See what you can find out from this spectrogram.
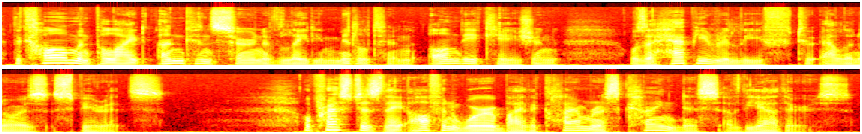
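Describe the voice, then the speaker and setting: A man with a low, mellow voice narrates a classic novel. His pitch moves widely as he reads, giving the scripted prose an expressive, literary delivery. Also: normal speed. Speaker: audiobook narrator.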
